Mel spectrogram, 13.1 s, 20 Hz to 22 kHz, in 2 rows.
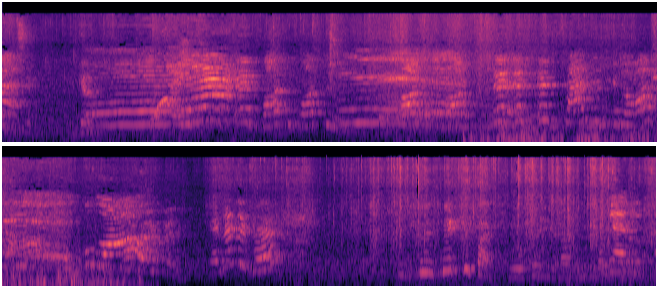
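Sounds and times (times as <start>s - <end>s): children talking excitedly: 0.0s - 9.8s, 10.5s - 13.0s.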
